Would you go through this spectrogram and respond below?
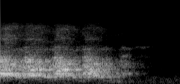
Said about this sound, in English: Yeah, my dog is going. Let me see what the hell's going on.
